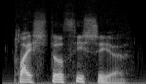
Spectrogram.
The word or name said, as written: cleistothecia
